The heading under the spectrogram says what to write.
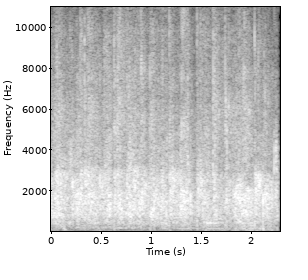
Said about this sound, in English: Big applause.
